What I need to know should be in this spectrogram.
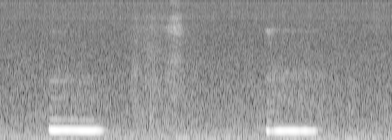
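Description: A young woman hums softly close by, in two short drawn-out tones.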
